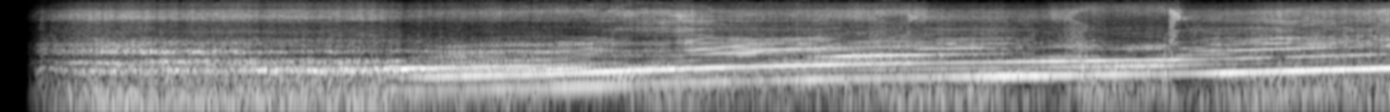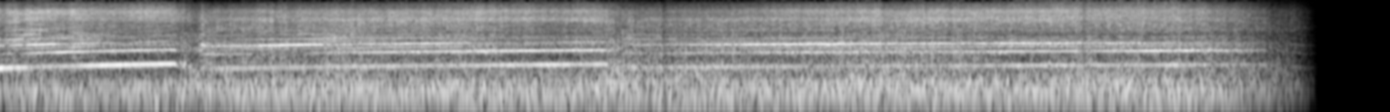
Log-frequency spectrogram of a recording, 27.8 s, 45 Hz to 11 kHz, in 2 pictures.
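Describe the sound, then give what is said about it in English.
A Honda CBX 1000 motorcycle with straight pipes revs hard, its loud, continuous engine note climbing steadily in pitch, then shifting abruptly a couple of times and holding a high, raw howl until it cuts off. “Honda's CBX 1000, here's a clip with straight pipes. This is straight out of Formula One sound.”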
